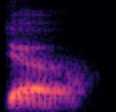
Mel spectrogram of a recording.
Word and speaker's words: Dough: and started the company Dough. And that's spelled D-O-U-G-H, just like, kneading dough for all those bakers out there.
